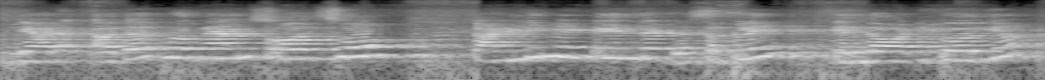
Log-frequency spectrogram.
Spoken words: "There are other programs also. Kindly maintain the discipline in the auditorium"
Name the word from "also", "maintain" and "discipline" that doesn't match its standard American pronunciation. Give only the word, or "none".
discipline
